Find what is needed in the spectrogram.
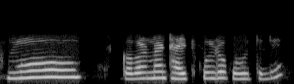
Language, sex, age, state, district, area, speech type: Odia, female, 18-30, Odisha, Malkangiri, urban, conversation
